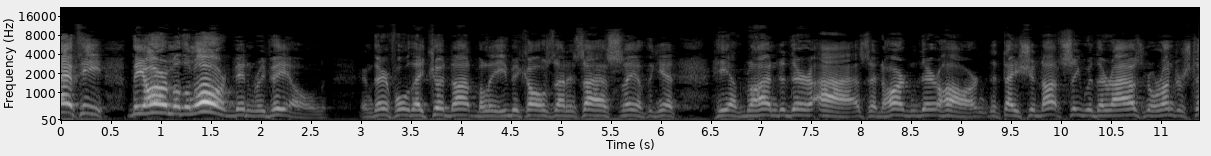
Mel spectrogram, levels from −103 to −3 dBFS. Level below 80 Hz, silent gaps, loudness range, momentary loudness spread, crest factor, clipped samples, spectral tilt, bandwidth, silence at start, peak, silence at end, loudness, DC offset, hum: -82 dBFS; none; 11 LU; 17 LU; 24 dB; under 0.1%; -2.5 dB/octave; 11.5 kHz; 0 s; -22 dBFS; 0 s; -45 LUFS; under 0.1%; none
